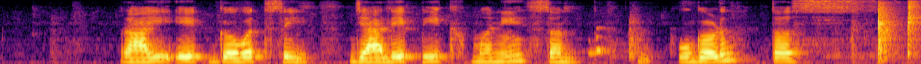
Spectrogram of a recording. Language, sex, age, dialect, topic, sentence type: Marathi, female, 31-35, Northern Konkan, agriculture, statement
